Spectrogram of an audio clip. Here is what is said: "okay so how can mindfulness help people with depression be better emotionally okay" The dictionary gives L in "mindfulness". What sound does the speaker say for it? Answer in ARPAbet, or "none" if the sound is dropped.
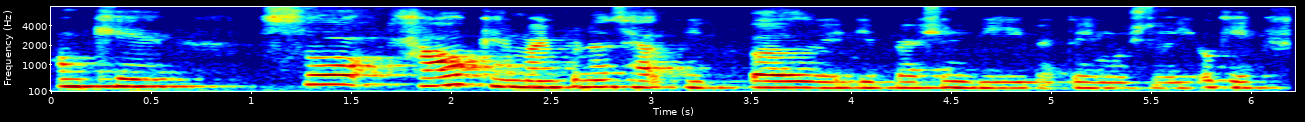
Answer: none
